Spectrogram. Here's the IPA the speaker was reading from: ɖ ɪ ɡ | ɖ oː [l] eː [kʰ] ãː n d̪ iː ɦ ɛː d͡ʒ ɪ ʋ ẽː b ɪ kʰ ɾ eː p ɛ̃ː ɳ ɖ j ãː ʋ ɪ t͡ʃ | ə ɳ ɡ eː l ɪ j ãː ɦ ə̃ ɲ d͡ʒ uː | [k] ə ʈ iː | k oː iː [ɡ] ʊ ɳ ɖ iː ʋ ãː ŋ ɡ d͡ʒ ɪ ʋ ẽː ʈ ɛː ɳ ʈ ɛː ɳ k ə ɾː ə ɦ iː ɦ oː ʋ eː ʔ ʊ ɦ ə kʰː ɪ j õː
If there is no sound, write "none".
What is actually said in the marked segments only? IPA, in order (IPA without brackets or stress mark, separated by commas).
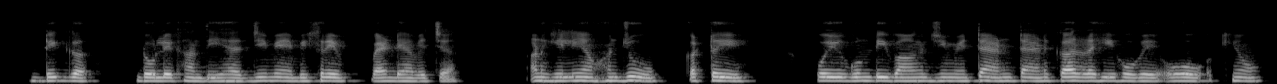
l, kʰ, k, ɡ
